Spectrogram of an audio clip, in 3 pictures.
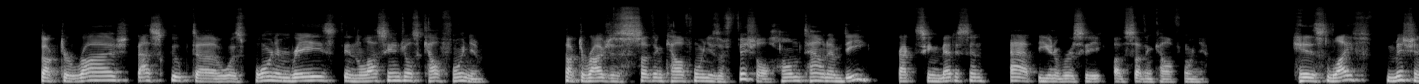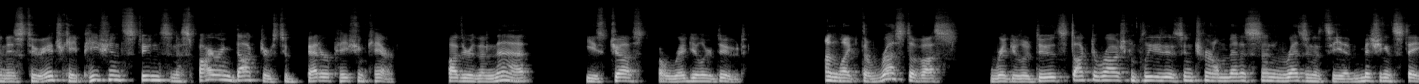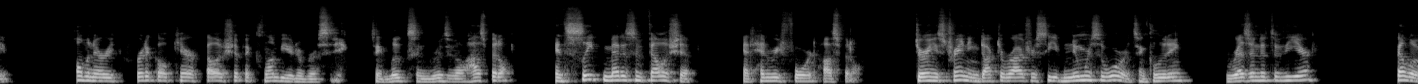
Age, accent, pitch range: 40-59, American, 150-180 Hz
